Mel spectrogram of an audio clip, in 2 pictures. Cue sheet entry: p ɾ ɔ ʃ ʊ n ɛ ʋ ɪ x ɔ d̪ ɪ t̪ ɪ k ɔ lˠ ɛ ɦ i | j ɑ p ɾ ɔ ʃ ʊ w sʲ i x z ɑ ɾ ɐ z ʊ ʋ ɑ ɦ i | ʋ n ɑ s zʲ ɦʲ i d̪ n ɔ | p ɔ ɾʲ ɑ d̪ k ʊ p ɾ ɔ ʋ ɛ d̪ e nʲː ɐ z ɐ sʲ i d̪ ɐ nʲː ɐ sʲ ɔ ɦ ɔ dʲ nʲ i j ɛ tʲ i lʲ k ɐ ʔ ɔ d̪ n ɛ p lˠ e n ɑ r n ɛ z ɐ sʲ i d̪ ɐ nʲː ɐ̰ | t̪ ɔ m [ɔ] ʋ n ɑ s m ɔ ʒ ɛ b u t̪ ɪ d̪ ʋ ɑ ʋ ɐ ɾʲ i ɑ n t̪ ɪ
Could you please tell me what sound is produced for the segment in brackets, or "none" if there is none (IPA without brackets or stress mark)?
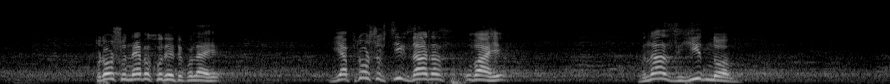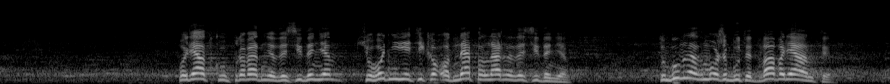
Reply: u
